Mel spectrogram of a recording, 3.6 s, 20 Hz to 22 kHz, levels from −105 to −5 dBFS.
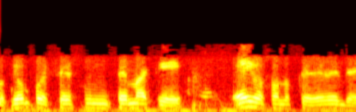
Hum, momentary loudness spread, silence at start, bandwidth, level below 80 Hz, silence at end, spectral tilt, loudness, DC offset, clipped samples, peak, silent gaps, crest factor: none; 11 LU; 0 s; 5.2 kHz; -42 dBFS; 0 s; -11 dB/octave; -19 LUFS; under 0.1%; under 0.1%; -2 dBFS; none; 16 dB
